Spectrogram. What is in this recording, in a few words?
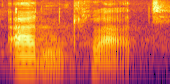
"Anklad", pronounciations; Fourth Way; Beelzebub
